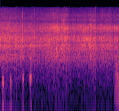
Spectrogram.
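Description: Bacon rashers sizzling steadily in a frying pan, a constant bright hiss of fat frying.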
